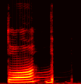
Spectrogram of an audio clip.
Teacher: طا موٹا پڑھنا ہے اور تا کو باریک پڑھنا ہے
